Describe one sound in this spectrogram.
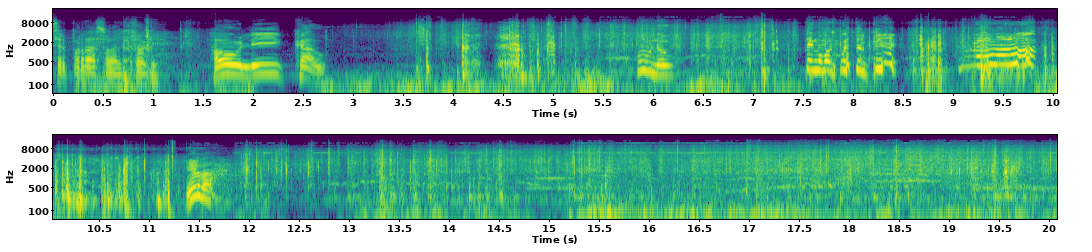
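Tyres crunch and rattle over loose rocks.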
